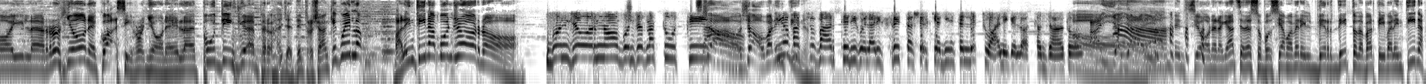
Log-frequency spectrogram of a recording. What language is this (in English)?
Italian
